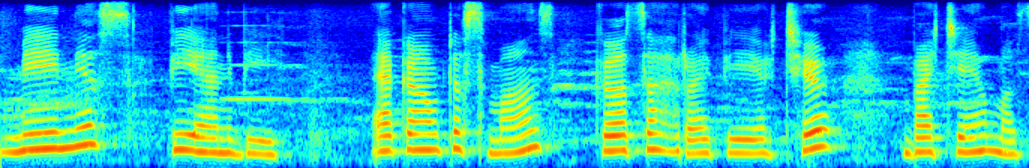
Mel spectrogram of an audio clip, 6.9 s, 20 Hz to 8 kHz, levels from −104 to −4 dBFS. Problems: constant background noise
